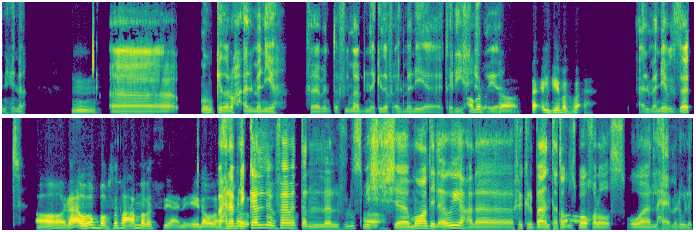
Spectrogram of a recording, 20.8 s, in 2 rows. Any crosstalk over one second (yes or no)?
yes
